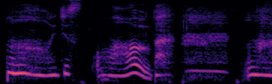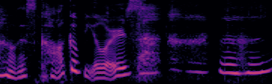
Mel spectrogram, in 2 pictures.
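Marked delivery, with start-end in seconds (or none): 0.1-4.1 slow, soft whisper; breathy loving whisper. Acted. Intimate scene, whispered.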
